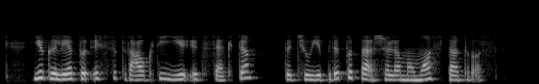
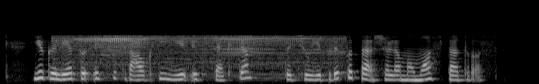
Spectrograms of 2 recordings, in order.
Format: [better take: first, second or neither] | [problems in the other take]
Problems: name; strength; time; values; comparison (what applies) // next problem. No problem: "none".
first | background sound (Tools); 8 dB below the speech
